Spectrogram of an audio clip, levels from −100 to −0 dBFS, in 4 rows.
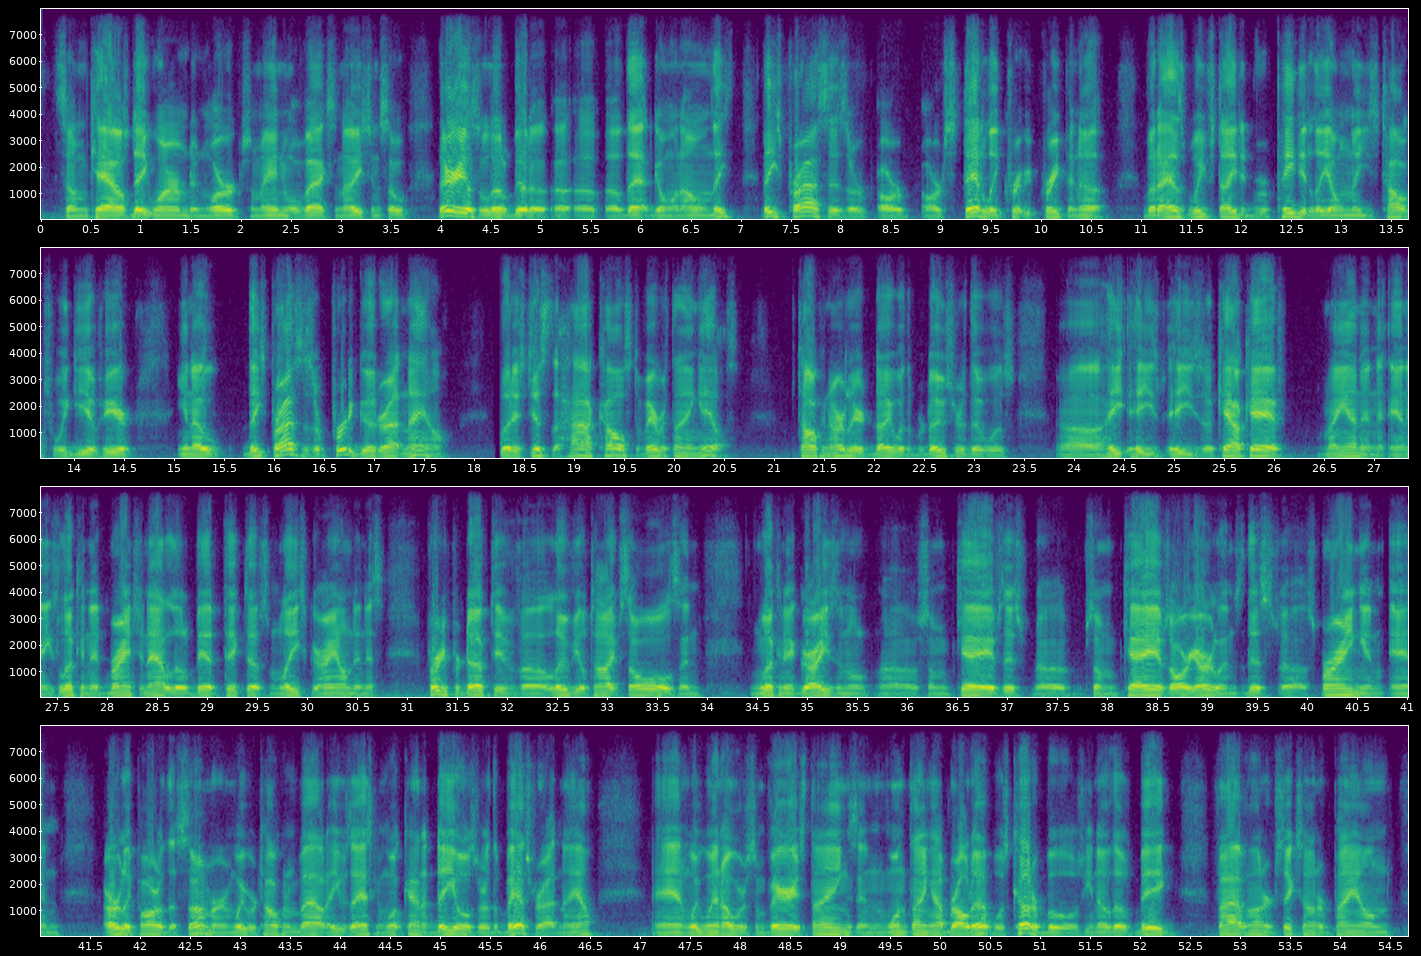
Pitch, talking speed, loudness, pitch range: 105 Hz, 180 wpm, -19 LUFS, 95-115 Hz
